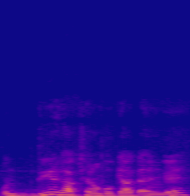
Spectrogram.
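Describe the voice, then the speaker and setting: A man's voice: sits high, brisk, mellow. A man teaching a Sanskrit grammar lesson, asking questions and answering them himself, repeating each term.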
